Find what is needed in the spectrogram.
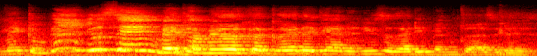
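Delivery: loud, high-pitched incredulous outburst; laughing disbelief. Real, not acted. Host to friend about the slogan, loud laughing disbelief.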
